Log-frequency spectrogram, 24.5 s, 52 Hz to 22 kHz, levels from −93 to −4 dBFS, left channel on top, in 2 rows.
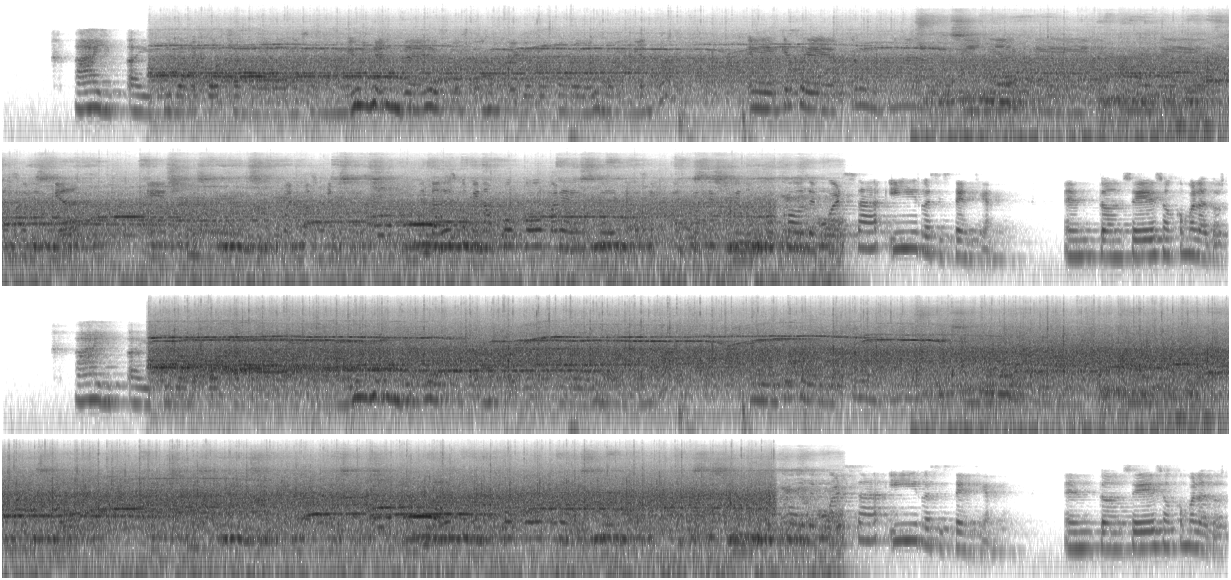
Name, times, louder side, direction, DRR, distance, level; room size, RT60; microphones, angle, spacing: voice 1, 0.5-13.1 13.7-22.2 22.9-24.5, left 3 dB, 35° left, 1 dB, 3.8 m, -38 dB
Cheering / Applause, 1.4-20.0, right 7 dB, 80° right, 1.0 m, -26 dB
sound 1, 9.1-20.7, equal, ahead, 1.1 m, -34 dB
27.0 x 18.5 x 9.0 m, 0.90 s
head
